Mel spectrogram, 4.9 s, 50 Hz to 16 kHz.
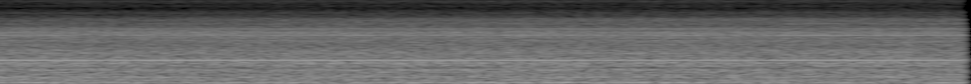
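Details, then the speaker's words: Bathroom exhaust fan, 70 CFM, over 12 years old, after opening the motor, cleaning the shaft and adding synthetic engine oil to the top bearing: constant airy whoosh, faint hum and thin high tone, no rattle; running normally. "is it like brand new of course not but I'm very happy with this"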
